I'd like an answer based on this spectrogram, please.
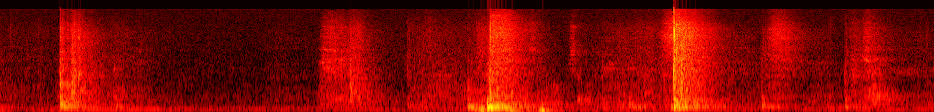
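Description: A run of about six sharp slaps and thuds from a karate sparring exchange: arm blocks and strikes meeting, and feet stepping and stamping on a wooden dojo floor. The loudest and heaviest hit comes about halfway through.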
